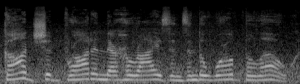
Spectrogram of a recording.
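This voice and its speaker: A confident, adventurous heroine, played by a woman speaks at a middle pitch in video game style. Clear noise runs under the voice. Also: steady tone, moderate pace, close to an everyday voice. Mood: reflective. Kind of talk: video game character acting. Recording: clearly noisy game stream capture.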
